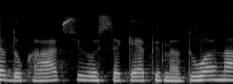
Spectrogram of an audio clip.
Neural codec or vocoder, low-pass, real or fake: vocoder, 44.1 kHz, 128 mel bands every 512 samples, BigVGAN v2; 10.8 kHz; fake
